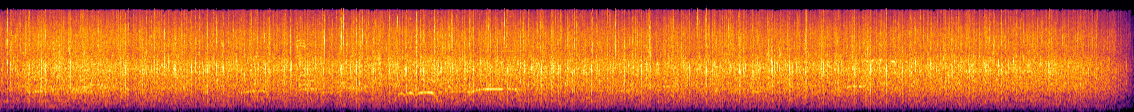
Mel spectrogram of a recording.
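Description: Theatre audience applauding steadily at the end of a performance, with a few faint voices calling out in the middle.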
